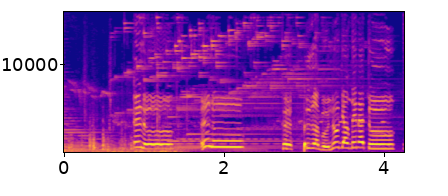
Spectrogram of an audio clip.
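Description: Light cartoon background music, then a tinkling chime effect about a second in, followed by a high, cute cartoon voice babbling and humming in made-up words with a wavering, sing-song pitch.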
